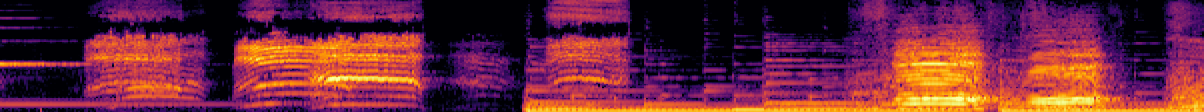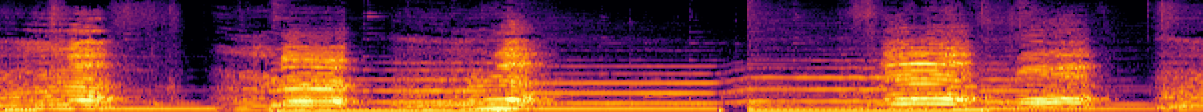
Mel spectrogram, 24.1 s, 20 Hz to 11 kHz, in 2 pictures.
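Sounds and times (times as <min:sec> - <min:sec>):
background music with low tones: 0:00.0 - 0:03.6, 0:05.2 - 0:24.0
cat meowing: 0:05.5 - 0:06.3.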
